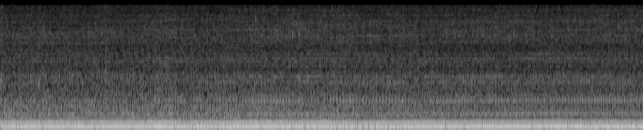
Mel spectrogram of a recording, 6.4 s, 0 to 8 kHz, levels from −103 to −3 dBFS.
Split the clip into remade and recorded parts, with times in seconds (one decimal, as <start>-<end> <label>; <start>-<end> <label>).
0.0-2.3 remade; 2.3-5.8 recorded; 5.8-6.4 remade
